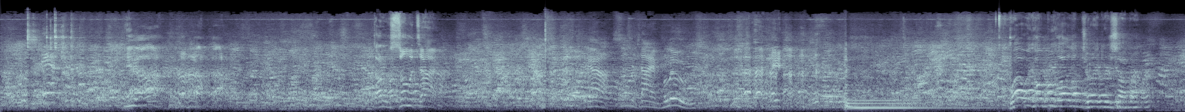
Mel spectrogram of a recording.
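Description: An electric guitar plays loudly through an amplifier.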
